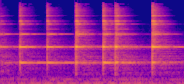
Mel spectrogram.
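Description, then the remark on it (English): Glasses clink together six times in quick, slightly uneven succession as a toast sound effect, each bright tap leaving a steady high ringing tone that hangs throughout. Clear, with no talking. “I think it's just glasses clinking.”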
